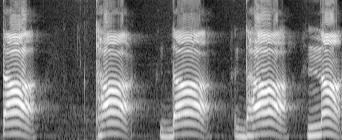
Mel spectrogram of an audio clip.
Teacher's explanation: त थ द ध न यह दांत में टच होते हैं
